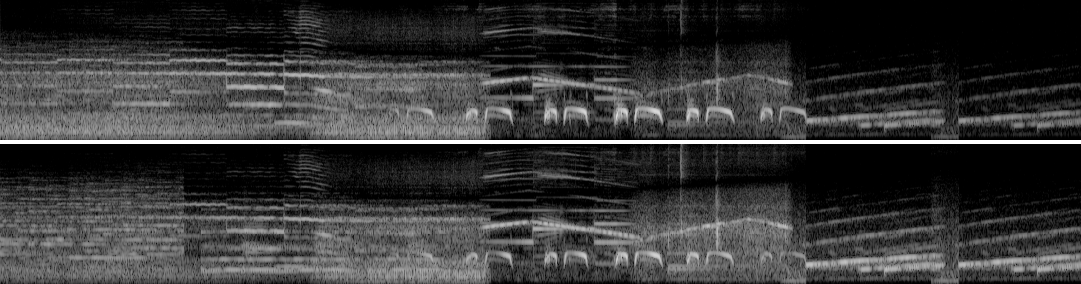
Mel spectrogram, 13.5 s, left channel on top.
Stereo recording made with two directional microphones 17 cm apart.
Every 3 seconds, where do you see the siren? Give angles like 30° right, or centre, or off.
50° left, 20° left, 30° right, 50° right, 60° right.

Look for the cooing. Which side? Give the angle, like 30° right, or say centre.
40° left.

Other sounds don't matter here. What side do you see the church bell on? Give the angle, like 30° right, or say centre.
60° right.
